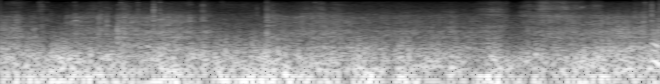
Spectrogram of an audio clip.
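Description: Strong wind blows against a freerider riding a chainless bike at Bikepark Winterberg, a loud, constant rumbling roar buffeting the microphone for the whole stretch, with no talking.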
